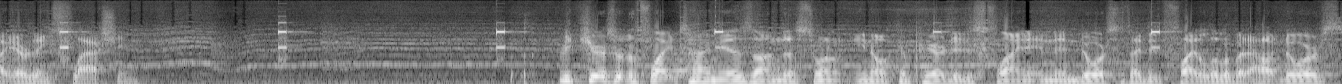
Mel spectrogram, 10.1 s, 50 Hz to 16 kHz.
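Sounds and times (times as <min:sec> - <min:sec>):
drone motors whining: 0:00.0 - 0:10.0
controller beeps: 0:02.1 - 0:02.3, 0:03.7 - 0:04.0, 0:05.3 - 0:05.6.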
